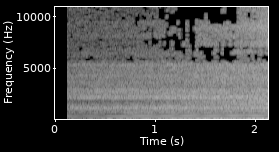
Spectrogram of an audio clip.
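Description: Cinematic logo-intro sound: a deep rumble under a few long held notes, swelling steadily louder.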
